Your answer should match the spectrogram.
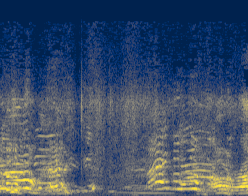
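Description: Young children's voices calling out and squealing in play. It is loud at first, drops quieter around the middle, and picks up again near the end.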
